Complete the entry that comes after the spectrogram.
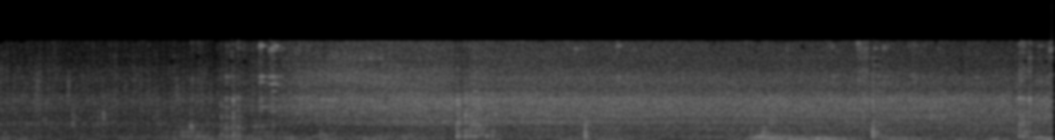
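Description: Spiced masala frying and sizzling in a steel pot, with a few clicks of a steel spoon against the pot. About a second and a half in, the sizzle grows louder and stays up as chopped futu mushrooms go into the hot masala.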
